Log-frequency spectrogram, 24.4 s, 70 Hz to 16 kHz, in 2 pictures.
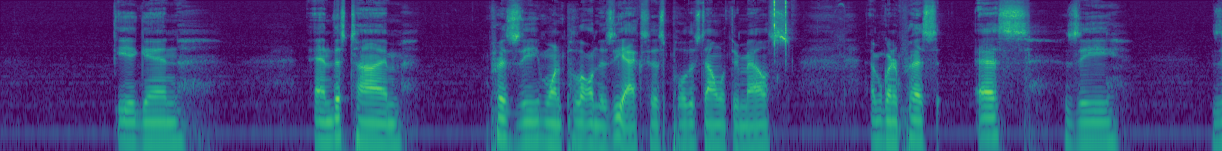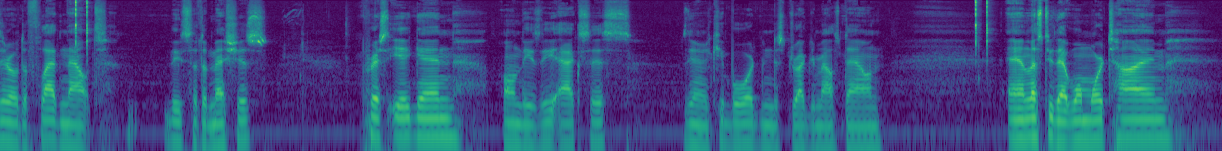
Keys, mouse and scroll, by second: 0.1-0.4 scroll down 2, 1.2 e, 9.9 s, 15.7 e.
